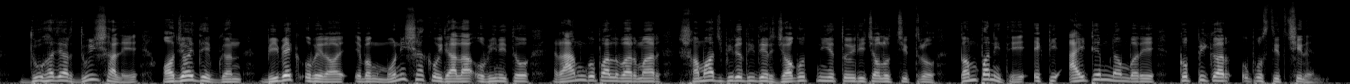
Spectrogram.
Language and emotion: Bengali, neutral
